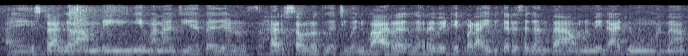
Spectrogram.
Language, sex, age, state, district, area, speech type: Sindhi, female, 45-60, Madhya Pradesh, Katni, rural, spontaneous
